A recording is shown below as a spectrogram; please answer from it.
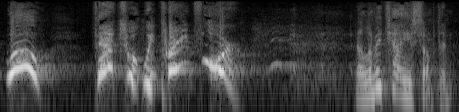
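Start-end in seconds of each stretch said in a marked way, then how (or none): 0.1-2.4 high, loud triumphant exclamation; amazed excitement. Retold or imitated. Husband realizing a prayer was answered, amazed excitement. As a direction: cry out in high-pitched wonder.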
